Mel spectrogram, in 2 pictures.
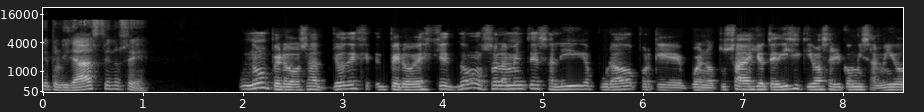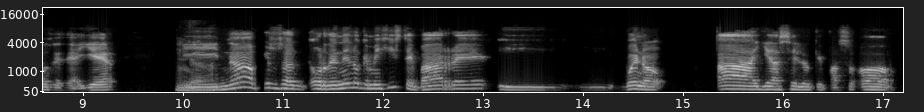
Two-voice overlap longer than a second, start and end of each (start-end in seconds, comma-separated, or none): none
